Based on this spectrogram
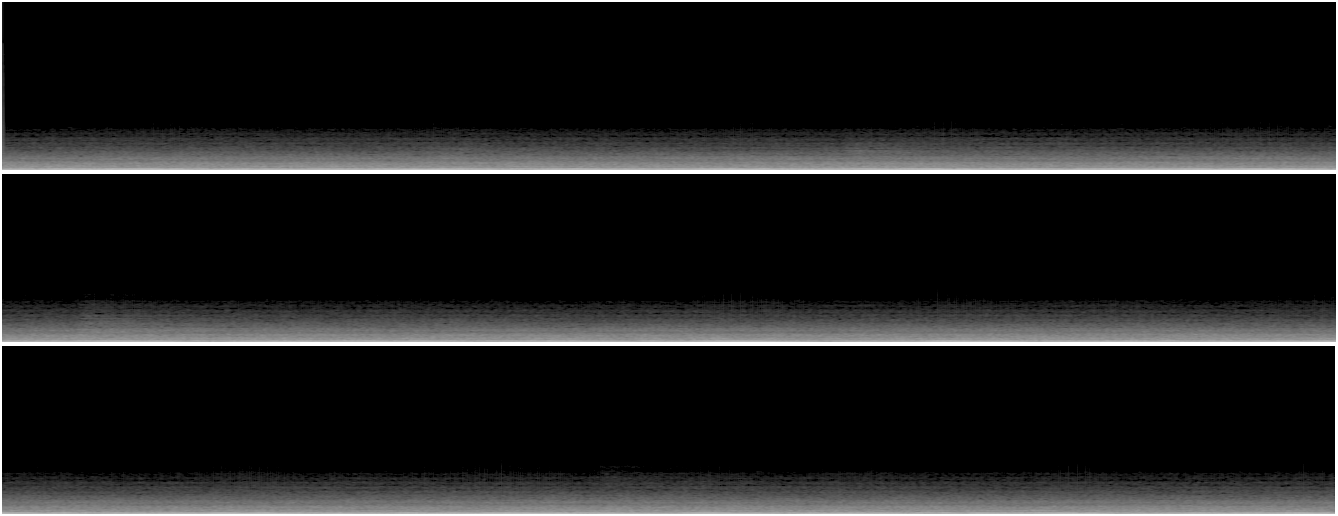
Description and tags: Metal Fan
Microwave with FX Chain
wind, soundscape, Metal, field-recording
